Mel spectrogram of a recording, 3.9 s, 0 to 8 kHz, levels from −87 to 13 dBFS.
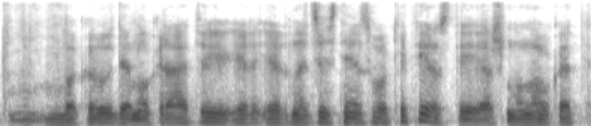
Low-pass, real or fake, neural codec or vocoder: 7.2 kHz; fake; codec, 16 kHz, 4 kbps, FreqCodec, smaller model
